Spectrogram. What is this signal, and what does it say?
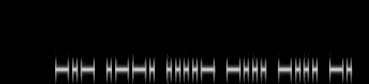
Morse code, heard as a keyed tone, about 28 wpm, 700 Hz. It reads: KP4BBN
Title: DXCC-100 Call Signs - 6 Characters - Repeated 2x - 28wpm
